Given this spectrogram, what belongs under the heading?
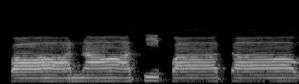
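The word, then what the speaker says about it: pāṇātipātā: Okay, so this Panati Pata Veramani Sikkhapadang Samadhiyami. You see long A, short I, long A, long A.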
